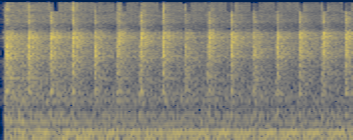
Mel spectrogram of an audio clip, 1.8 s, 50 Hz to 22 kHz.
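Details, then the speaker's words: 2003 SVT Cobra with a new forged 4-valve engine on first startup, possibly after losing oil prime: sharp, loud metallic tapping about eight times a second over the idle; a cam follower fell off completely, so valvetrain knock. "And I think that is when the cam follower itself fell off completely. And that's when I shut the car down."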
